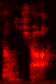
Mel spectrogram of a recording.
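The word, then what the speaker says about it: Filchock: spell the last name fil CH Ock Phil chalk sounds like something you take for a bed yeah just right now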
